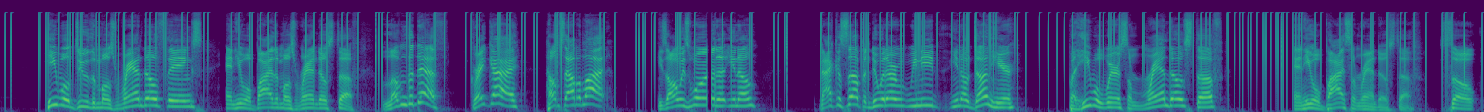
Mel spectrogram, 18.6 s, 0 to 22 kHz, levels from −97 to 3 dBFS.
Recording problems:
crackle, like an old record; loud; 7 dB below the speech

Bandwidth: 14 kHz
